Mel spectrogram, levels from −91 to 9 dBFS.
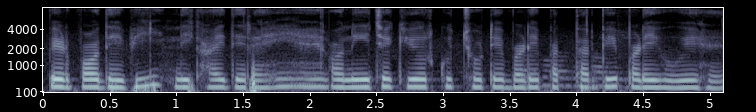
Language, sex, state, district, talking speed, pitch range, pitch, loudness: Hindi, female, Telangana, Nalgonda, 200 wpm, 205-220 Hz, 210 Hz, -27 LUFS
